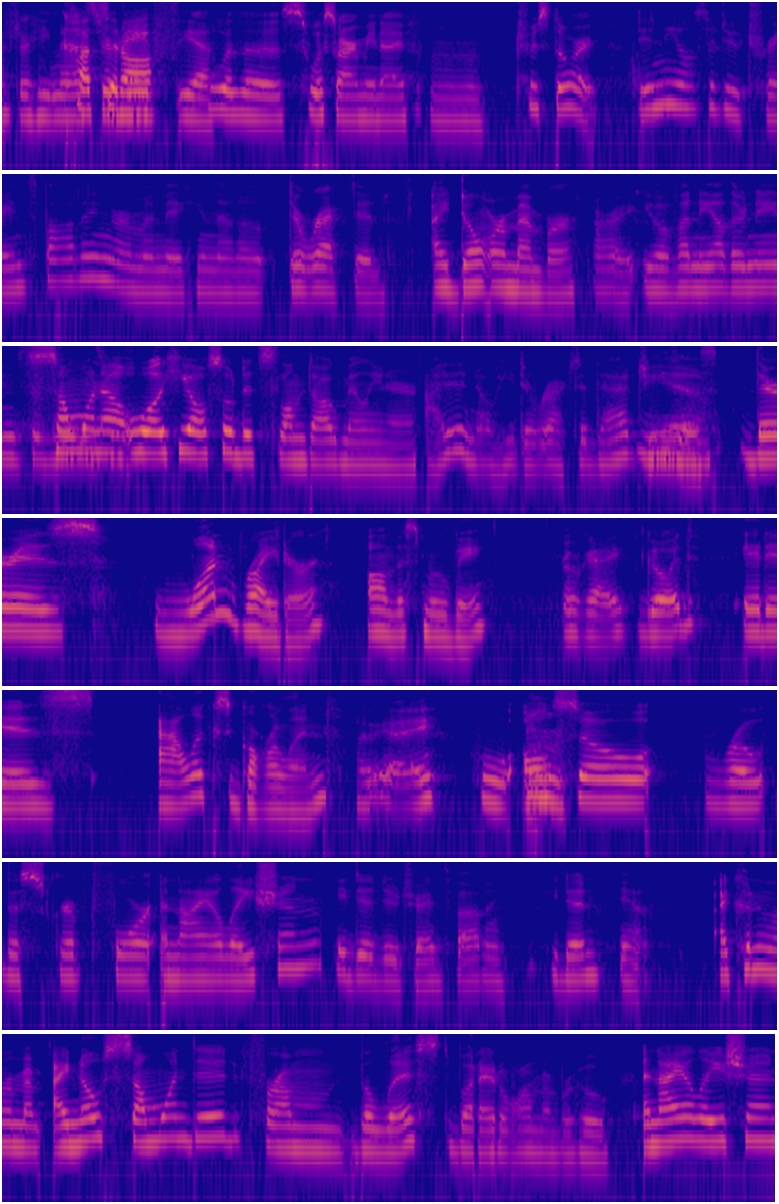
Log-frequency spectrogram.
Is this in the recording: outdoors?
no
